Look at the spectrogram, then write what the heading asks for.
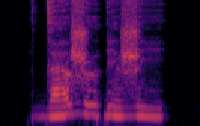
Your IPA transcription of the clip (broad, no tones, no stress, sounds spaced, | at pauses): d æ ʐ ɯ ɗ i ʐ i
